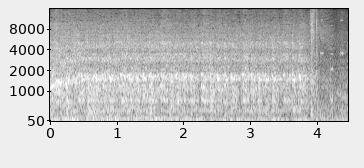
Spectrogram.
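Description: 1998 Toyota 4Runner's 3.4 L V6 (5VZ-FE) cranking over on the starter with the number-two spark plug removed, for a cooling-system pulse test of a suspected head gasket leak. The cranking stops near the end.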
